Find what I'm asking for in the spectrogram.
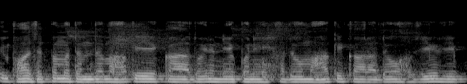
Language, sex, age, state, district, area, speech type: Manipuri, male, 30-45, Manipur, Thoubal, rural, spontaneous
